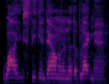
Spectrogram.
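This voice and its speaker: A man giving casual answers as an interview guest. His mid-pitched voice stays very even, and he talks in loose slang with frequent check-in phrases. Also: fast. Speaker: interview guest, reality dating show contestant.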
